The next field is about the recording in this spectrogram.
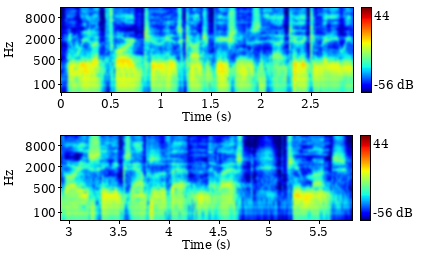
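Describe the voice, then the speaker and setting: An older man with a hoarse voice, reading a formal opening statement as committee chairman with occasional asides. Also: fairly low pitch, flat delivery, fast, darkish tone.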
